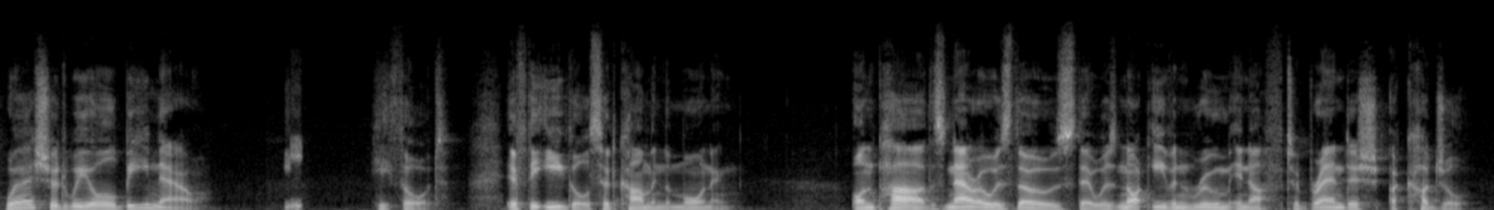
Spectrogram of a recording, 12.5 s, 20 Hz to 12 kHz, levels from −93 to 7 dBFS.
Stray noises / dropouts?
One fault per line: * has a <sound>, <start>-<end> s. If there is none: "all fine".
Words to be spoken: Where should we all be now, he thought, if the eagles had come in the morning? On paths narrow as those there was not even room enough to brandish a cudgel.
* has a laugh, 2.4-2.5 s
